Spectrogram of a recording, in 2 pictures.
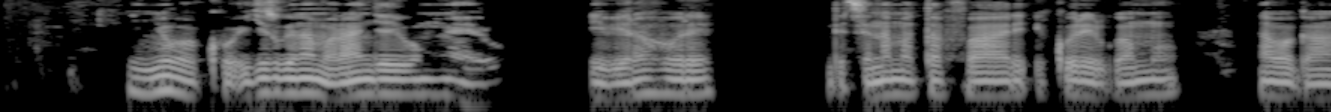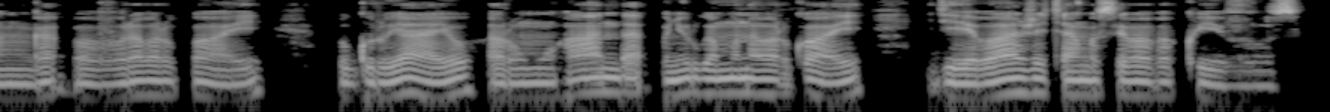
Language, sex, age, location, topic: Kinyarwanda, male, 25-35, Kigali, health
